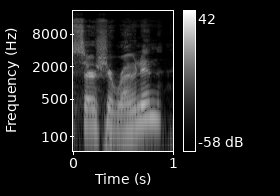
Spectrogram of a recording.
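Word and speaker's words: Saoirse Ronan: It was a Mike Mills directed video and so her name's Cersa Ronin but it's spelled Seor Ronin that might you know help some so she actually started in the video and they uh just released it.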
